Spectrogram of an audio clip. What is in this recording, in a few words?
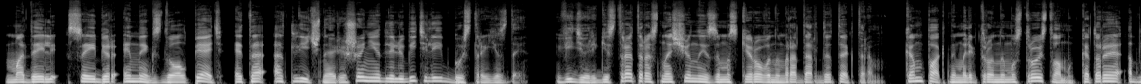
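Russian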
